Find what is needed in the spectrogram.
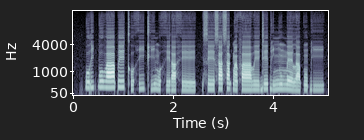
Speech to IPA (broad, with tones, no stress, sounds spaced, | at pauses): k͡p o˦ ɾ i˦ k͡p o˦ β aː˦ p eː˦ kʼ ʊ˨ h iː˦ kʼ i˨˦ m ʊ˨ h e˨ ɾ a˨ h eː˨ | s eː˨ s a˦ s a˦ k͡p ã˨ f aː˨ β eː˨ ɡ eː˦ ɓ i˨ ɲ ũ˦ m ɛ˦˨ l a˨ p ũ˦ ɓ iː˦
